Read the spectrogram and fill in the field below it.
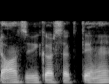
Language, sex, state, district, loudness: Hindi, male, Bihar, Jamui, -18 LUFS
